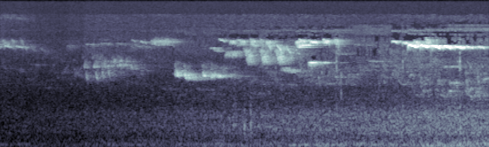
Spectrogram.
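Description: Near silence: faint room tone with small birds chirping in the distance.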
